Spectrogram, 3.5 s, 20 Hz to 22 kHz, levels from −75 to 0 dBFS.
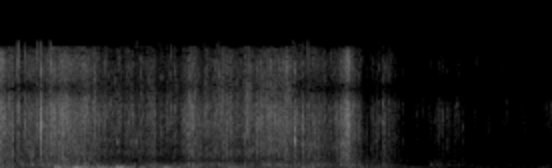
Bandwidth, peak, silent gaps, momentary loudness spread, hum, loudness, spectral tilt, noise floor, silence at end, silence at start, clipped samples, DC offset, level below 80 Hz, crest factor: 17 kHz; -16 dBFS; none; 19 LU; none; -39 LUFS; -1 dB/octave; -67 dBFS; 0 s; 0 s; under 0.1%; under 0.1%; -52 dBFS; 26 dB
